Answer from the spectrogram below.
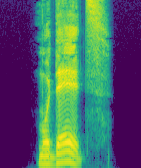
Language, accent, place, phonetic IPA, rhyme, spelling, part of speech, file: German, Germany, Berlin, [moˈdɛls], -ɛls, Modells, noun, De-Modells.ogg
- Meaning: genitive singular of Modell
